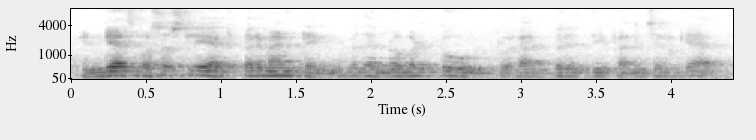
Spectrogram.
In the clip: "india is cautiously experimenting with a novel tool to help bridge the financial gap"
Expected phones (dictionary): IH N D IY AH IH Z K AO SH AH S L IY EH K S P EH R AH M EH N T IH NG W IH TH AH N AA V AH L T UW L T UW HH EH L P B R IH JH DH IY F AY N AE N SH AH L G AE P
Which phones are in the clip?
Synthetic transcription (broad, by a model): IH N D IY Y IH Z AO S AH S L IY EH K S P EH R AH M EH N T IH NG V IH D AH N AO B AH L T UW L T UW HH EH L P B R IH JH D IY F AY N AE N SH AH L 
